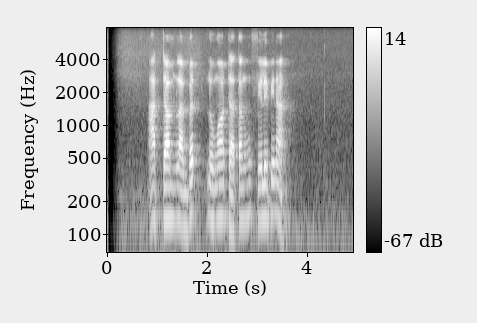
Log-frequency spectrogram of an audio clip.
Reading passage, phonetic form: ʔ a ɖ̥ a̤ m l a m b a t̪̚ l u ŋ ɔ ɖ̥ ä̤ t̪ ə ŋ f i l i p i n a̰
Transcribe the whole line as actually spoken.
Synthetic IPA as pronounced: ʔ a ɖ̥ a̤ m l a m b ə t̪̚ l u ŋ ɔ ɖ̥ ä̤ t̪ ə ŋ f i l i p i n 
